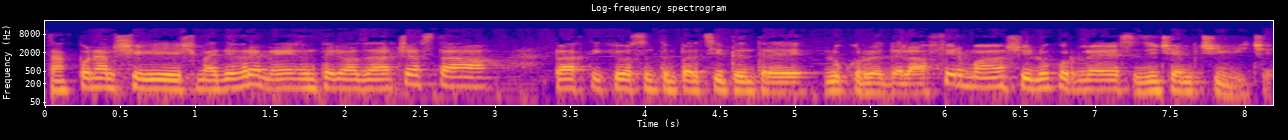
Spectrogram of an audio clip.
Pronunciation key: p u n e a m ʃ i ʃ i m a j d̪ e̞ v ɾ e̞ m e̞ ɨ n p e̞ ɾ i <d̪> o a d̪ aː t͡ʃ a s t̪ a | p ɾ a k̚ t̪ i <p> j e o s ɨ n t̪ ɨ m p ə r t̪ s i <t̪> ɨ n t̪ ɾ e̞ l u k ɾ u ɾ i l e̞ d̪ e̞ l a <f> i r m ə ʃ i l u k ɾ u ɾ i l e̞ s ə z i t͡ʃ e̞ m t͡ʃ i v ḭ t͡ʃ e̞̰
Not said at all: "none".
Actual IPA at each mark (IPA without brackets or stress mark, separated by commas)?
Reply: none, k, t̪, f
